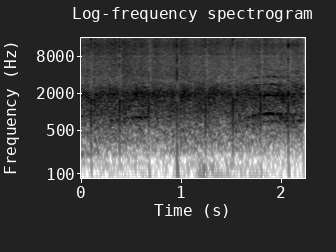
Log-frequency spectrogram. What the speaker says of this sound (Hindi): विवेक कुमार सक्सेना सर के लिए जोरदार ताली बजाइए आप।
